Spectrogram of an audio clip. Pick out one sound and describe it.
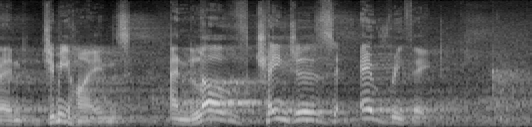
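An elderly man speaks through a microphone in a large echoing hall.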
